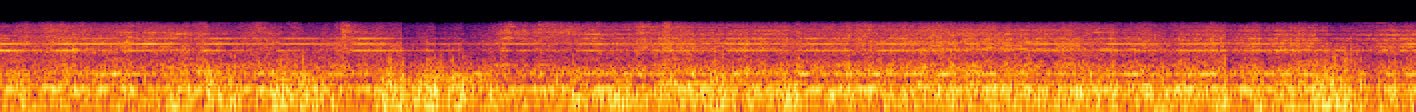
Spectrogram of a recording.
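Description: Freight train cars, autoracks and covered hoppers, rolling past: a steady rumble of steel wheels on rail, with steady high-pitched tones over it.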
